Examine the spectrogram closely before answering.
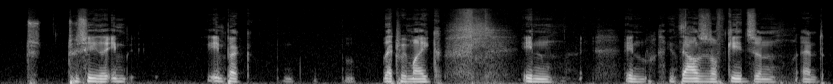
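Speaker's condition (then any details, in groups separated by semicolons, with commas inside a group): Stuttering; onset in childhood, persistent, not expected to go away, accepted around age 21-22; avoided speaking and phone calls while growing up, shy about way of speaking; repeated sounds, repeated words, prolonged sounds, blocks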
